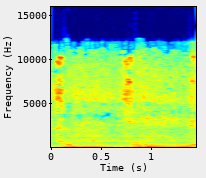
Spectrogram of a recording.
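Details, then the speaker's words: Hurricane-flooded, fully submerged drive-by-wire Pontiac Solstice starting for the first time after a battery replacement. It runs with an even low rumble and a slight rev, no misses, knocks or rattles: running beautifully. "I cannot believe it. It's running beautifully."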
